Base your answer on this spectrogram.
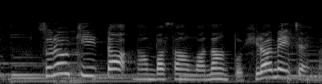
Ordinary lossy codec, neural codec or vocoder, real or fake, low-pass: none; none; real; 7.2 kHz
